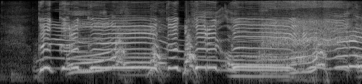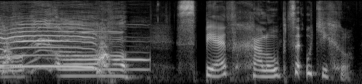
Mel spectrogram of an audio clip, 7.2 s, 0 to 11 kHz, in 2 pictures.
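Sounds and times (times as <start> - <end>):
voices imitating donkey, dog, cat and rooster: 1.5 - 4.9
speech: 5.7 - 7.2.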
